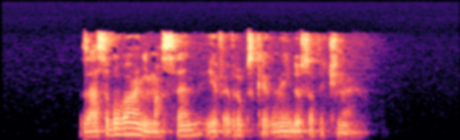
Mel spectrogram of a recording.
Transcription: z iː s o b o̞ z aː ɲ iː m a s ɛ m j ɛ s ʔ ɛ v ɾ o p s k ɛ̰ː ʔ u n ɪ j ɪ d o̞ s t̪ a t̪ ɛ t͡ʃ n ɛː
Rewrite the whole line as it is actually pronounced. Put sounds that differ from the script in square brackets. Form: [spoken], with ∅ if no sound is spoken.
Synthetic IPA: z [aː] s o b o̞ [v] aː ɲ iː m a s ɛ m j ɛ [f] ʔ ɛ v ɾ o p s k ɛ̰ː ʔ u n ɪ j ɪ d o̞ s t̪ a t̪ ɛ t͡ʃ n ɛː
